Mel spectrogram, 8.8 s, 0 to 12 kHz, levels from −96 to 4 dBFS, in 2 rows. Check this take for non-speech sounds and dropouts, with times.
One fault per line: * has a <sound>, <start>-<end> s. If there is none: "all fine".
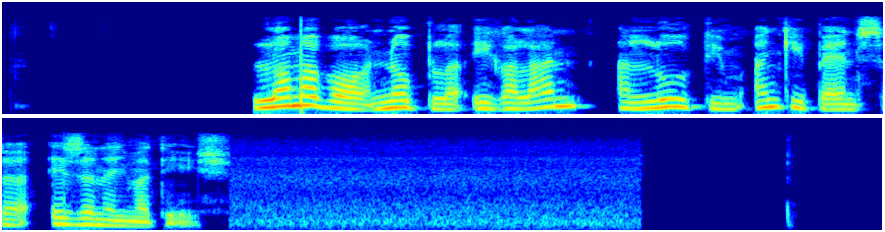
all fine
